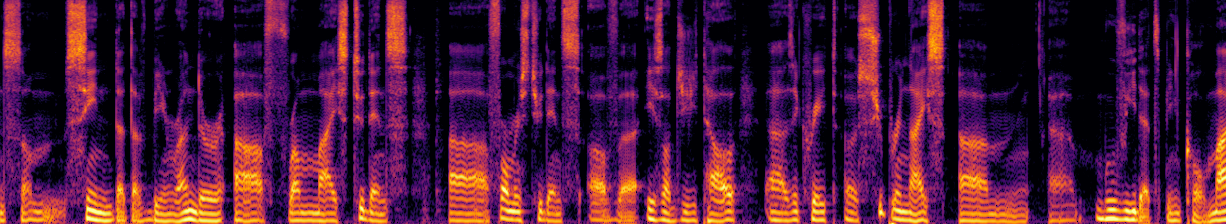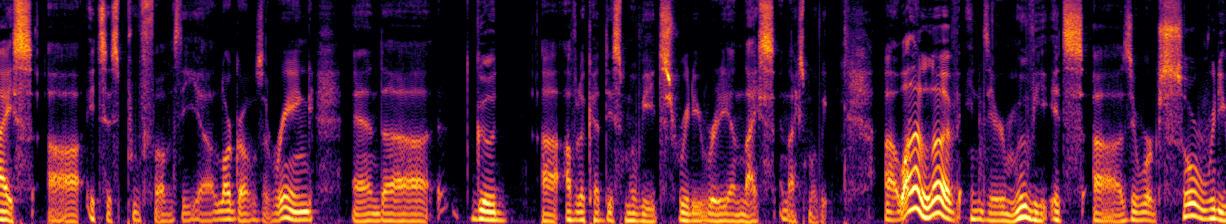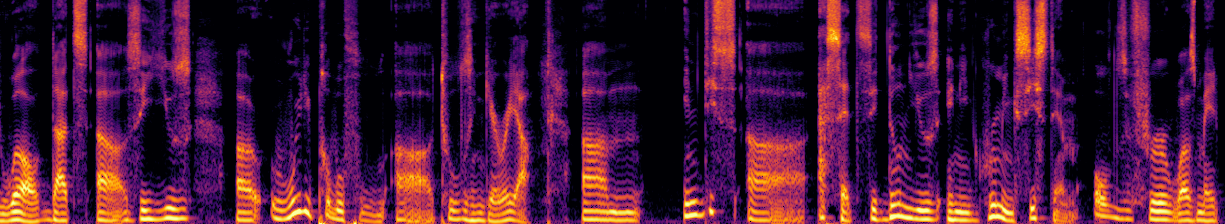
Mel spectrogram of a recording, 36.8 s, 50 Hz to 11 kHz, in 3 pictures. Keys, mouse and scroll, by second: 0.9 click, 1.9 click, 4.1 space, 6.1 click, 7.3 click, 8.2 click.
